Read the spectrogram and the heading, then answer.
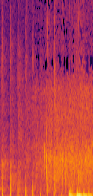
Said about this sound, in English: Y'all, let's give it a round of applause, A Round of applause for the trade.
